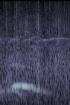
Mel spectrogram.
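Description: A short burst of audience applause for the musicians at a gig, a dense wash of many hands clapping together, fairly loud and steady before tapering slightly.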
